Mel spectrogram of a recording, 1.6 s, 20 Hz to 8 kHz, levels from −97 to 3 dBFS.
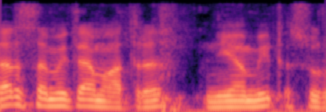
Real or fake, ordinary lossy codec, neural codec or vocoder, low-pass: fake; none; codec, 16 kHz, 4.8 kbps, FACodec; 7.2 kHz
